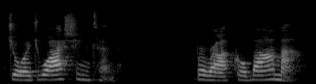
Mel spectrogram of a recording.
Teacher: the same thing happens when we stress the names of people we stressed the last name the second word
